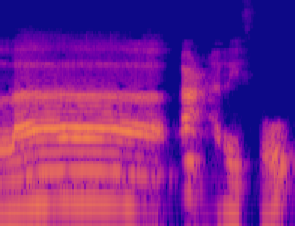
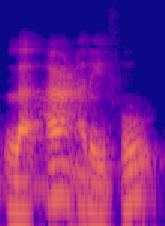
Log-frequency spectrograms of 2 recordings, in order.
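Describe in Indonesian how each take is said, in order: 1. Vokal pada 'la' dibaca panjang. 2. Vokal pada 'la' dibaca pendek.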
